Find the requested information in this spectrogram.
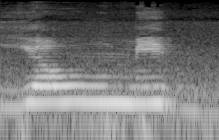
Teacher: ये हरूफ लीन है, वो साकिन से पहले ज़बर आ गया, तो ये इसको बिल्कुल लंबा नहीं करेंगे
